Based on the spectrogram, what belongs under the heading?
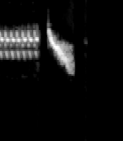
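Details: European goldfinch (Carduelis carduelis), song.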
